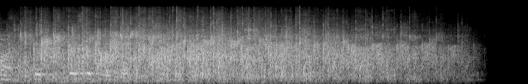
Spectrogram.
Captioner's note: participants applauding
